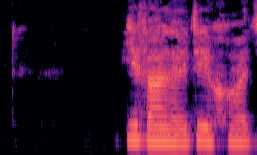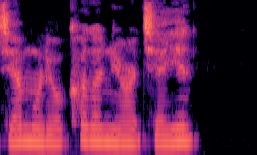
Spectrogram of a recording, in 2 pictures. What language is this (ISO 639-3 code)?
zho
